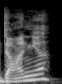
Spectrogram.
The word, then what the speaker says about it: Donya: Is your name Donya? Yes, it's Donya. Donya. It's like Ti- It's like Tanya with a D.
